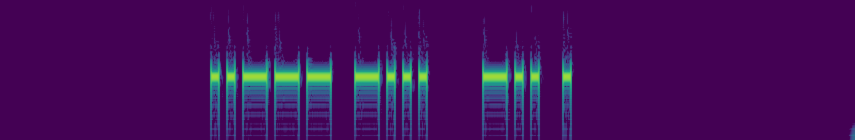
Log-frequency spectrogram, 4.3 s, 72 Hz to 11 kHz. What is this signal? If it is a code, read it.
Morse code, heard as a keyed tone, about 32 wpm, 700 Hz. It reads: 2B DE
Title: Field Day Exchanges Encore - 30wpm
